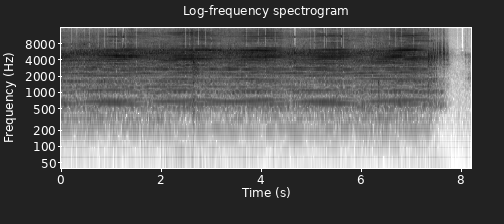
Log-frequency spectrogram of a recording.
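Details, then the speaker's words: Free air compressor being repaired, run with the head bolts slightly loose to check the piston clears the head/valve plate with the thicker gasket. The motor gives a steady, even hum with a fast smooth pulse and no rattle, so the piston is not hitting. "it doesn't so the piston isn't hitting that head that plate so that's okay in other words that gasket is thick"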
